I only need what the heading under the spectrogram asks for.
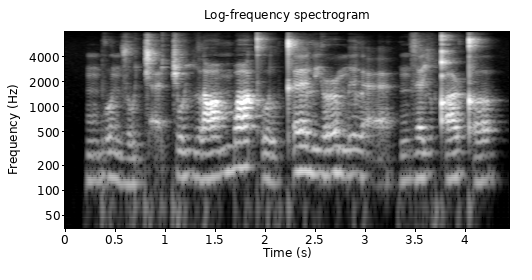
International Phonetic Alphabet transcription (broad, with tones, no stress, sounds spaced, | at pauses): m b ʊ˩˧˩ n z ʊ˩ c æ̰˨˦ c ʊ˩˧˩ ʎ l ɑ˨˦ m b ɑ˥ kʼ ʊ˩ l kʼ ɛ˥˧ l j ə˞˧˥˧ m ɪ˥˧ l æ̰˩˧˩ | n z ɛ˨˦ ʎ qʼ ə˞˩˧˩ kʼ ʌ˨˦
